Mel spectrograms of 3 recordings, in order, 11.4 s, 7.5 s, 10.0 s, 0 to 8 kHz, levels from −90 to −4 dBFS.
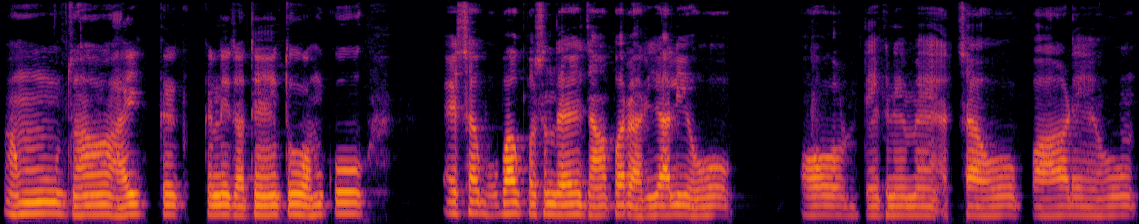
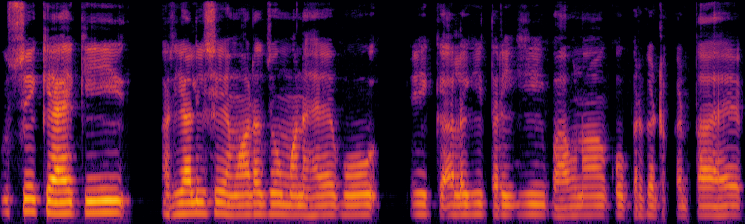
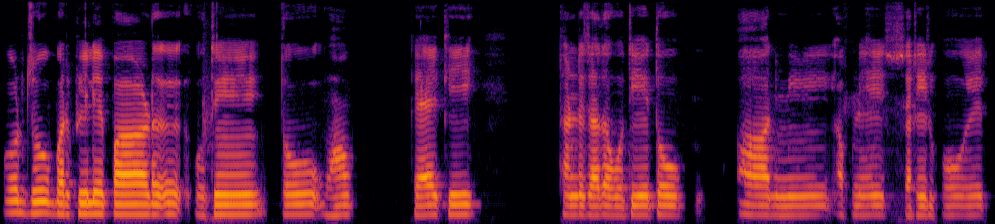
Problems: none marked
